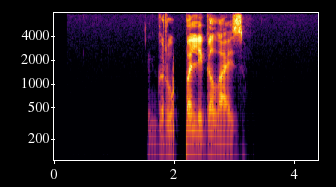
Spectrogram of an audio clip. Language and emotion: Russian, neutral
